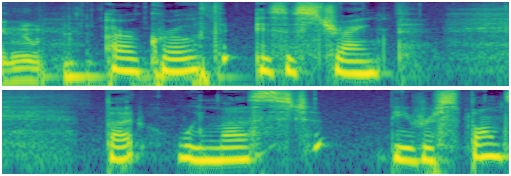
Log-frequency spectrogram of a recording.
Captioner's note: speaking French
